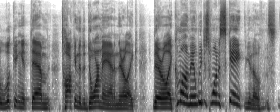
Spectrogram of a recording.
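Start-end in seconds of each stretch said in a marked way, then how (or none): 3.5-4.9 high-pitched mock plea from skaters; imitated pleading. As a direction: mimic kids appealing to a doorman.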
